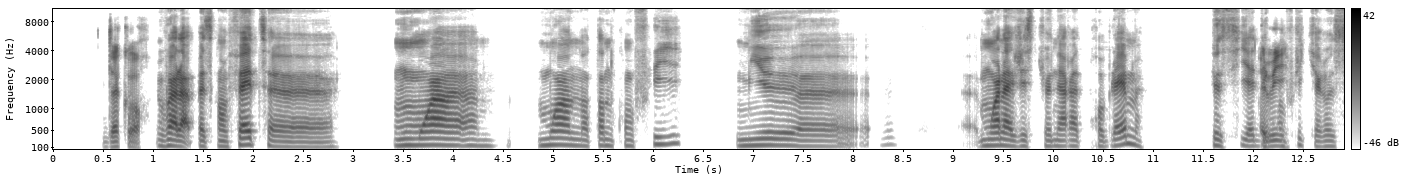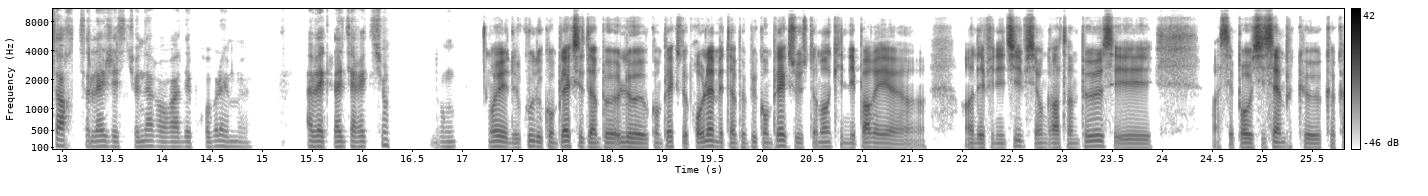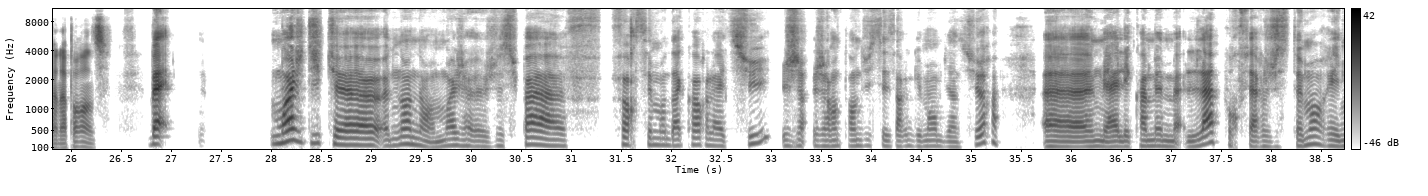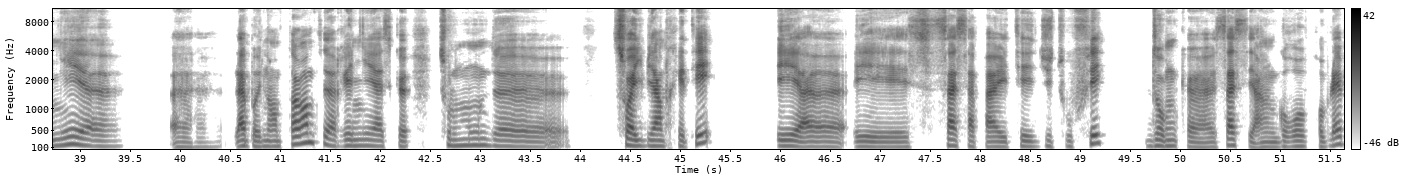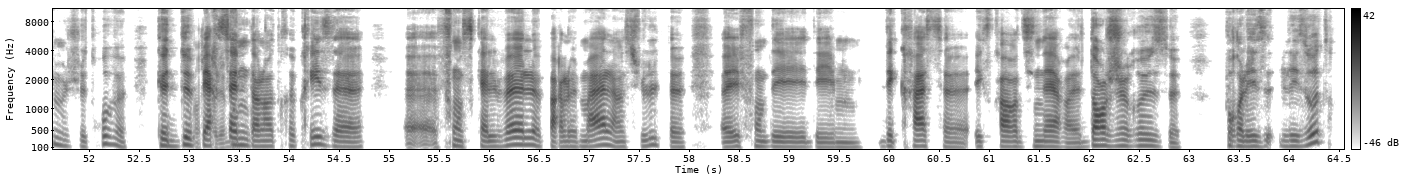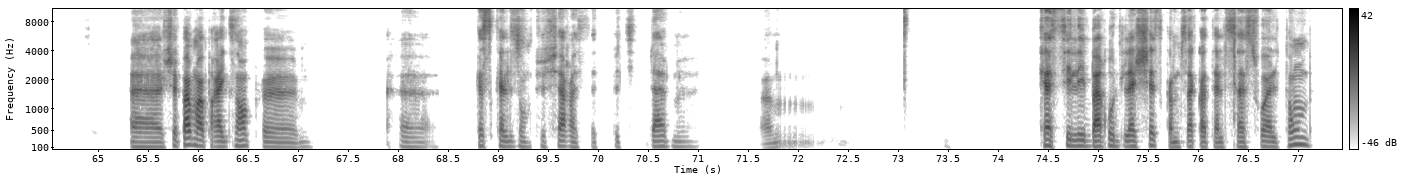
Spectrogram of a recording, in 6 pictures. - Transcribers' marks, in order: other background noise; stressed: "dangereuses"; tongue click
- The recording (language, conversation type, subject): French, podcast, Qu’est-ce qui te ferait quitter ton travail aujourd’hui ?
